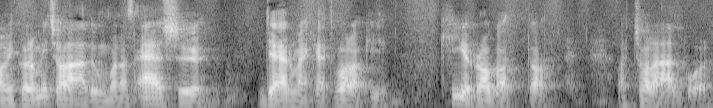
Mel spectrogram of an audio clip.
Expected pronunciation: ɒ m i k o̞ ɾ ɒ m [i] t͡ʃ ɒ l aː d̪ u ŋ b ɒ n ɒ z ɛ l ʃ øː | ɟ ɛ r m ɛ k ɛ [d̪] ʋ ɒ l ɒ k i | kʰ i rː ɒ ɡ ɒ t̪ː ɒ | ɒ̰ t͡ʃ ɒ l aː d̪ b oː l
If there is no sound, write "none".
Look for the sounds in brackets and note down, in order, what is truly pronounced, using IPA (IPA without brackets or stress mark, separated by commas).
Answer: i, t̪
